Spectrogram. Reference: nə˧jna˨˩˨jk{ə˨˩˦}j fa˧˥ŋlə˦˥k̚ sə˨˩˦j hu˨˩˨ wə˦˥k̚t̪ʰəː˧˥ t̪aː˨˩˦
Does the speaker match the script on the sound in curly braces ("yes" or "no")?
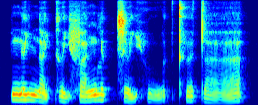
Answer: yes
